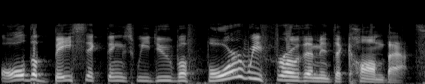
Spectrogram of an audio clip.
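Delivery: very high, very loud, drawn-out furious shout. An overheard voice berates someone just before silence falls, very, very loud. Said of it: "She's a tall, muscular woman with blonde hair, shaved on the sides with a long braid in the back. She wears a special forces outfit, / She's a tall, muscular woman with blonde hair, shaved on the side".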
